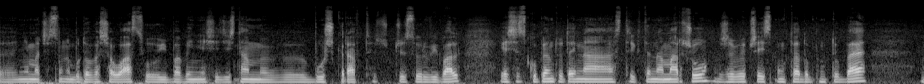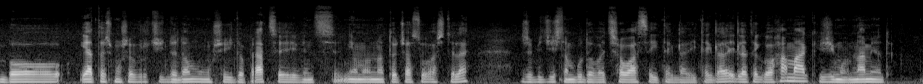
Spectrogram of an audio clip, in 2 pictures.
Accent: Góra, Lower Silesian Voivodeship, Poland; ja pochodzę z miejscowości tam z Podrzucowa, z Góry Śląskiej. Z Góry przyjechałem do Warszawy, z Warszawy przyjechałem do Gródka

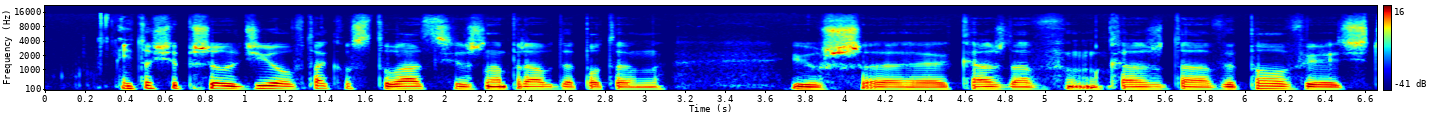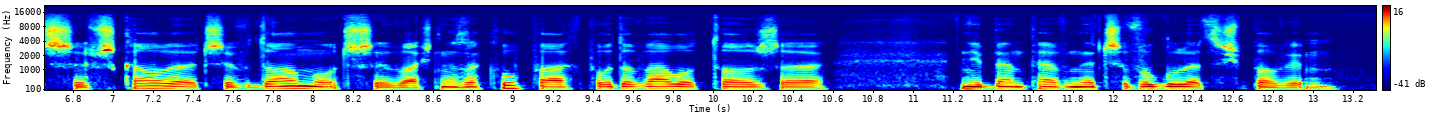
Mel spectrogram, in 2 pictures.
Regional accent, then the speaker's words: Łomża, Podlaskie Voivodeship, Poland; Ja jestem z Łomży, tak.

